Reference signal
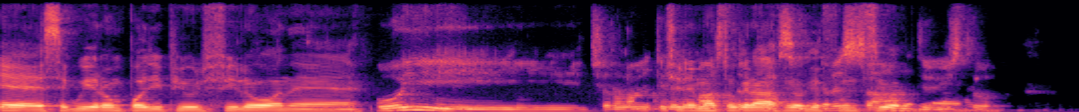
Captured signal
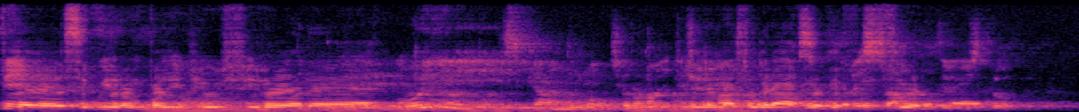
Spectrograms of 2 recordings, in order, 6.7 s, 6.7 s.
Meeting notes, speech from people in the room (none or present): present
